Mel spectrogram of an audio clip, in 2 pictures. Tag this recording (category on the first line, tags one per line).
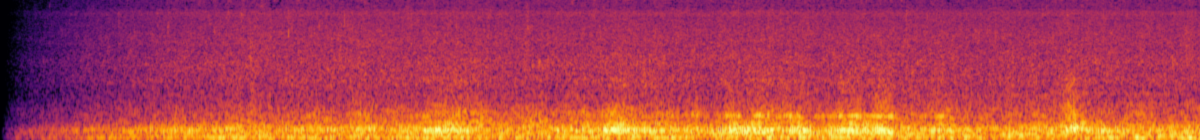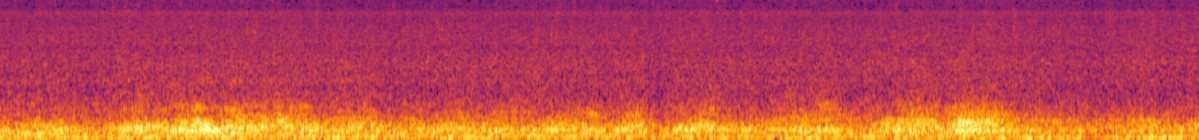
Sound effects > Vehicles
Phone-recording
airplane
rain
overhead
by
pass
distant
jet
